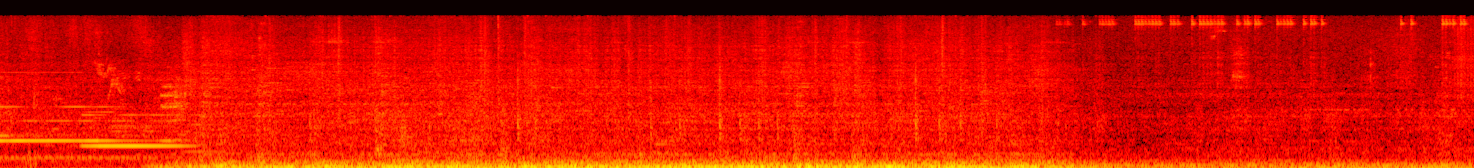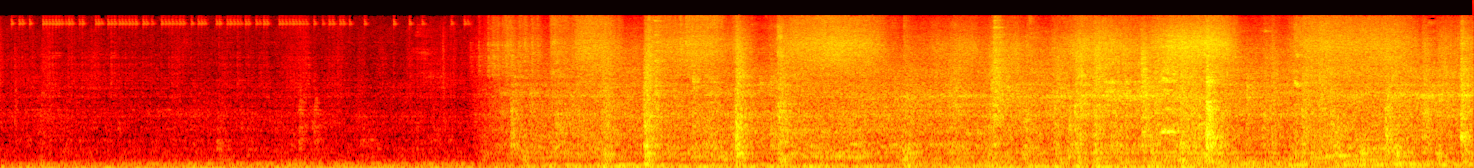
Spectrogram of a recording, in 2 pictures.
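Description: Passenger train running, heard from inside a sleeper coach: a steady low rumble, which about two-thirds of the way through gives way to louder wheel clatter and rattling with many sharp clicks in the coach's end vestibule.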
